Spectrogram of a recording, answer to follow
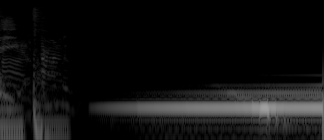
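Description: A hip-hop track with rapping cuts off about half a second in; after a brief gap a steady low synthesized tone fades in and swells, the opening of a logo sting.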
